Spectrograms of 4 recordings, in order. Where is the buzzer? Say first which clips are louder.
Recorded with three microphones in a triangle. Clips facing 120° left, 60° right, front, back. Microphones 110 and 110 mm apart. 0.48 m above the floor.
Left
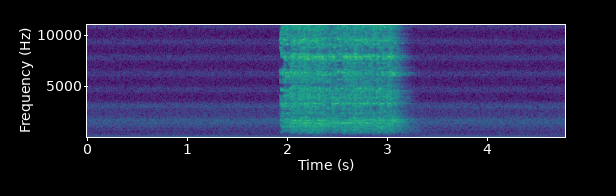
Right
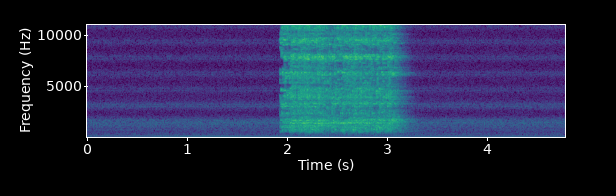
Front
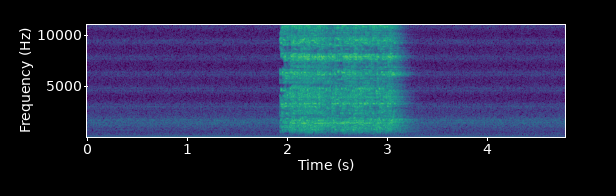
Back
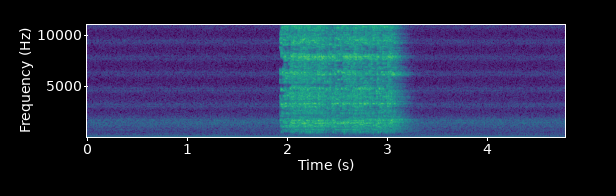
Right 1 dB, even; 35° right, 2 m.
